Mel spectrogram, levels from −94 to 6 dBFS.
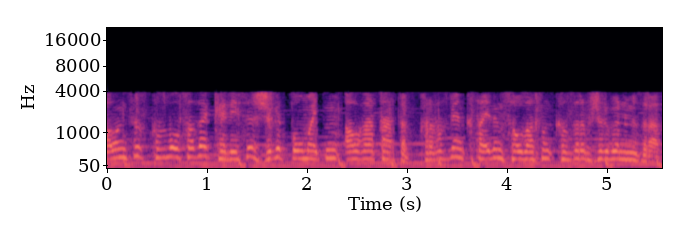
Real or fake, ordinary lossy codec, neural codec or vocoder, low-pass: real; AAC, 16 kbps; none; 7.2 kHz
